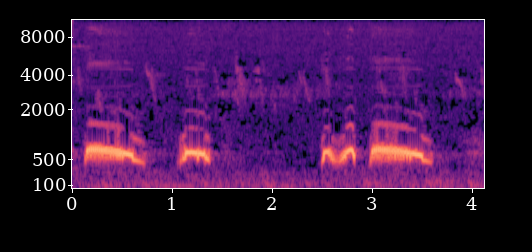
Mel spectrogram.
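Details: Dark-feathered wild dove cooing clearly and close: a long descending coo, a short note, a pause, then a quick double note and another long falling coo, with quiet low background rumble.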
